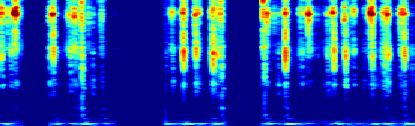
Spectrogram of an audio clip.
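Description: Fast typing on a computer keyboard as a file name is entered, rapid clicking keystrokes in three short bursts separated by brief silent pauses, close and fairly quiet with no talk.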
